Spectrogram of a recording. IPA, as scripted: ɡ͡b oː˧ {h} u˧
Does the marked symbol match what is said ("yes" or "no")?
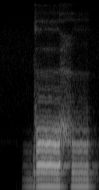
yes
